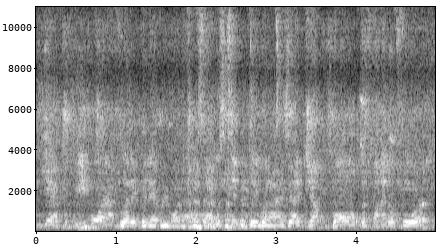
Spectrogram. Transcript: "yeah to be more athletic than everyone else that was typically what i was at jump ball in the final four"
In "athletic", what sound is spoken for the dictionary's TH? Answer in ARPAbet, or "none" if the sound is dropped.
TH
